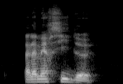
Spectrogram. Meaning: at the mercy of
- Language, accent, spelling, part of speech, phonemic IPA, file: French, France, à la merci de, preposition, /a la mɛʁ.si də/, LL-Q150 (fra)-à la merci de.wav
